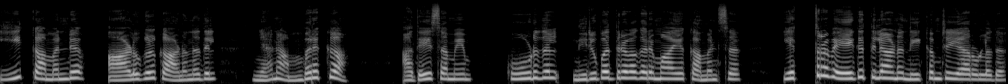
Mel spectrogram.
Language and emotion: Malayalam, surprised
